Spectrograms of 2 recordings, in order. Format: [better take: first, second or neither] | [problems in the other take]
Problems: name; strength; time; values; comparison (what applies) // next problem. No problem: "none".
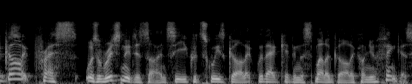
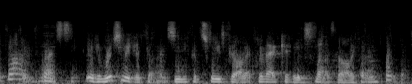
first | noise reduction (neural separator model SepFormer DNS4)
